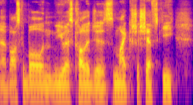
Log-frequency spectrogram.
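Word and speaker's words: Krzyzewski: There's a great coach in uh in basketball and US colleges, Mike Shasheesky. Don't try to spell that name uh and think it's going to be Shasheeski because it starts with a K.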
